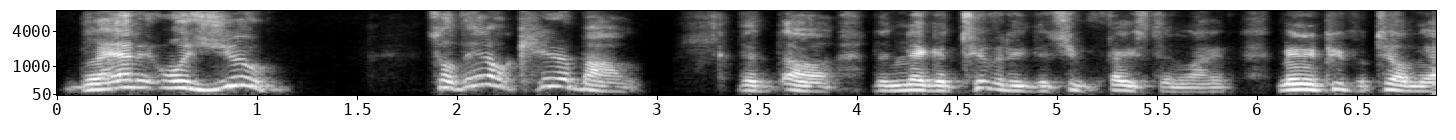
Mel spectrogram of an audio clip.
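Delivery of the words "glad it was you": mock gloat. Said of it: "many of them are gonna say".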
